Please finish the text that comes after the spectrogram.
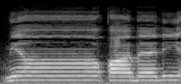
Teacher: Ikhfa hakiki. Qaf adalah huruf istilak. Dengung kena tebal. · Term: ikhfa haqiqi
